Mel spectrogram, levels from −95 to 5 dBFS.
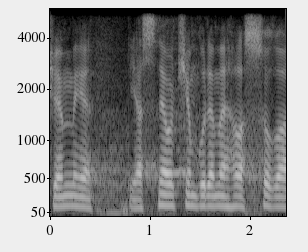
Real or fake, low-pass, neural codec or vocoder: fake; 5.4 kHz; autoencoder, 48 kHz, 32 numbers a frame, DAC-VAE, trained on Japanese speech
